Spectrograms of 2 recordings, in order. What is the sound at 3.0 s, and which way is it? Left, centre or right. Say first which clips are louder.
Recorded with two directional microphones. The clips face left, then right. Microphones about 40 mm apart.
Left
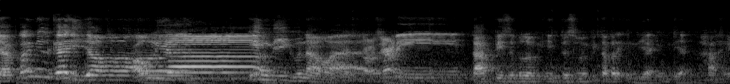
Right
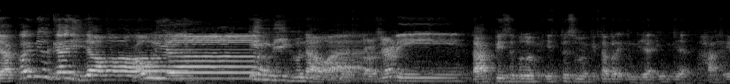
Speech: right 7 dB; right.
